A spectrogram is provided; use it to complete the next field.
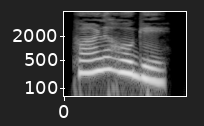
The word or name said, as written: ಗಾಳಿಹಾಕು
